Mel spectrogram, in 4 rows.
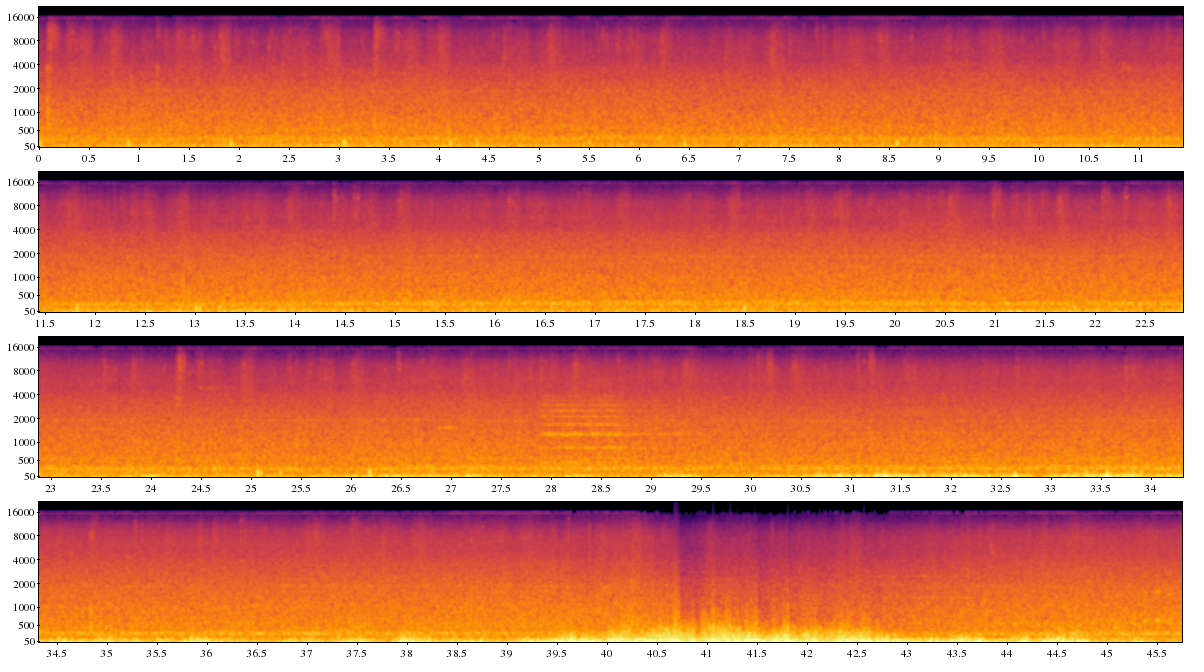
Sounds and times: light wind 0:00.0 - 0:45.7
many buses returning from schools with children 0:00.0 - 0:45.7
traffic on the street 0:00.0 - 0:45.7
walking 0:00.0 - 0:45.7

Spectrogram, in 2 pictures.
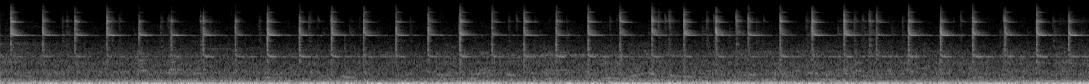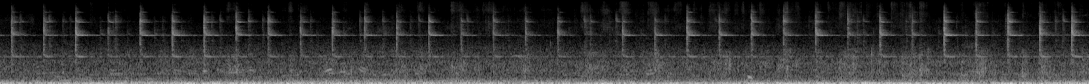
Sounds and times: steel ropes drumming on flag poles in the wind 0:00.0 - 0:21.7

